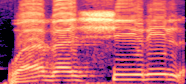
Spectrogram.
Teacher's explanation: Kemudian ibtidak pada wabashiril mu'minin, wabashiril, ra-nya menjadi nipis, mu'minin, dan diwaqafkan dengan sekurang-kurangnya 2 harakat, 4 atau 6.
